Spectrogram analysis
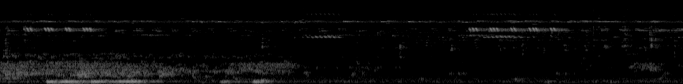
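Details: Night crickets, heard on a cold evening from a garden shelter near the forest, give a constant shrill tone and two short bursts of rapid chirps, over a low rumbling noise early on.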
